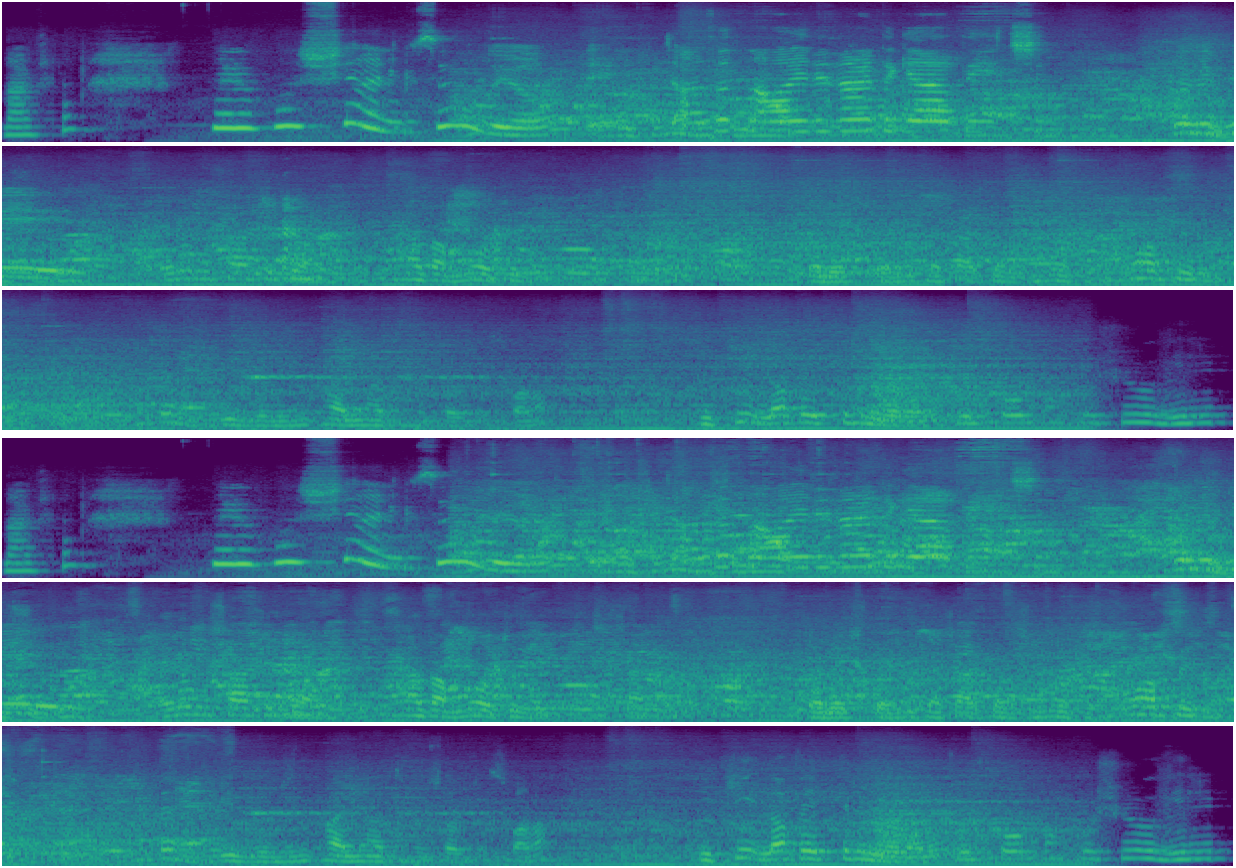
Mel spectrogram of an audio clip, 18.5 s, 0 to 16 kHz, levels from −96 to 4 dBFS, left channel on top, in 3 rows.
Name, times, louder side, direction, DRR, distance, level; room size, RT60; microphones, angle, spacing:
voice 1, 0.0-6.6 7.6-7.7 8.4-8.5, left 2 dB, 20° left, 0.7 m, -28 dB
Chatter / Hiss / Rattle, 0.9-17.8, left 1 dB, 70° left, 6.5 m, -37 dB
sound 1, 2.2-13.5, right 3 dB, 85° right, 3.5 m, -32 dB
voice 2, 3.0-4.0 5.8-6.5 6.9-9.9 10.2-15.1 15.8-18.4, right 2 dB, 60° right, 1.4 m, -33 dB
13.5 x 10.5 x 6.4 m
head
